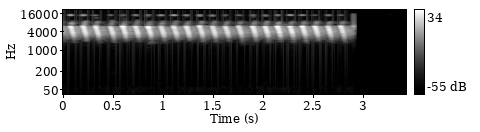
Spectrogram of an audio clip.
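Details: A bar-winged prinia (Prinia familiaris) gives a rapid "shot" burst: an even run of about twenty-three sharp, high notes in three seconds that ends abruptly, with nothing else heard.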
